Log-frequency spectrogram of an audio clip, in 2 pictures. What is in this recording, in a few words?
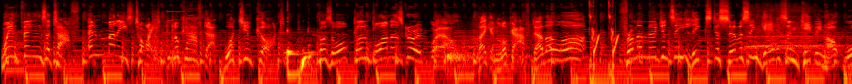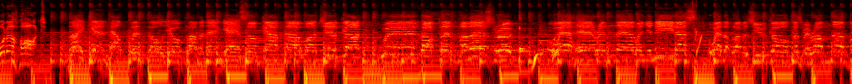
Radio advert; When things are tough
